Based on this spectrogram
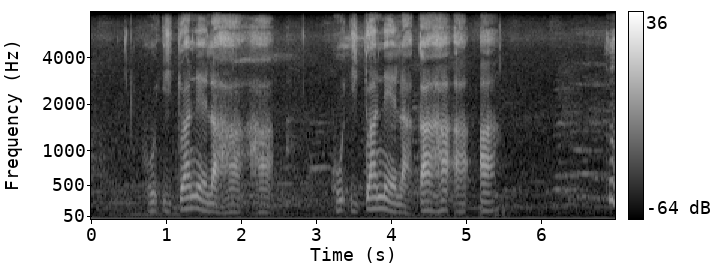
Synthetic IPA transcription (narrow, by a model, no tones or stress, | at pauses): hʊʔitʼwanɛlahaha | hʊitʼwanɛlakʼaɦaʔaː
